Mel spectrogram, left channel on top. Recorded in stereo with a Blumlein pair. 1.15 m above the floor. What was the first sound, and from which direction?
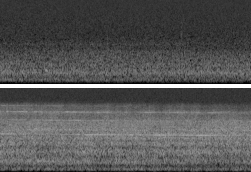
Only background noise.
